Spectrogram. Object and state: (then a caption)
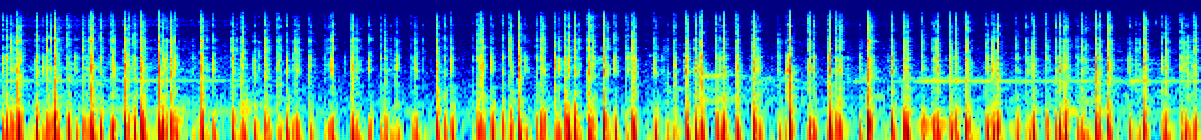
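Tablet in plastic case. A medium-size black tablet in a plastic case is tapped rapidly with fingertips on its back, giving a dense, uneven run of dull, low, muffled thuds. Each tap dies away almost instantly, with a faint steady tone running underneath.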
